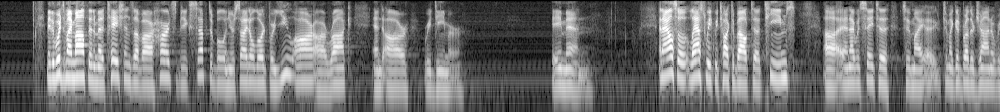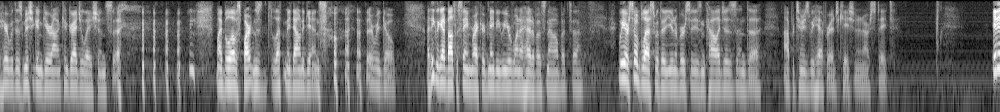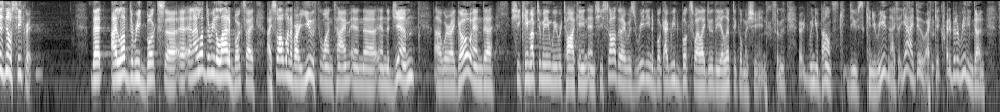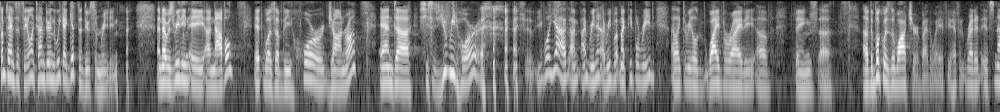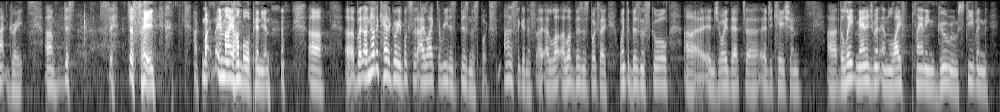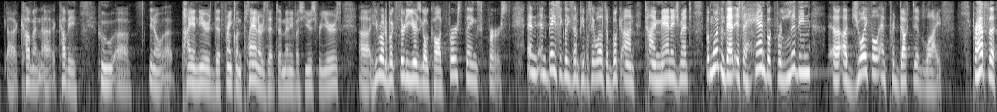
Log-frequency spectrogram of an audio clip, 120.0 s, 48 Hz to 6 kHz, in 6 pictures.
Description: Tagged with Michigan , Sermon , Waterford Central United Methodist Church , Worship Audio (MP3) 10 MB Previous Your Team Next Milestones of Life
